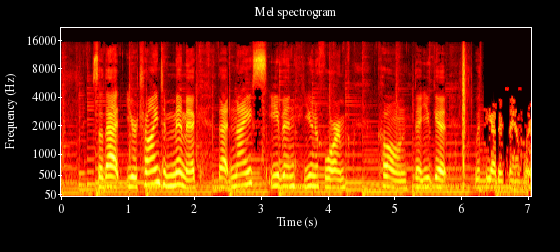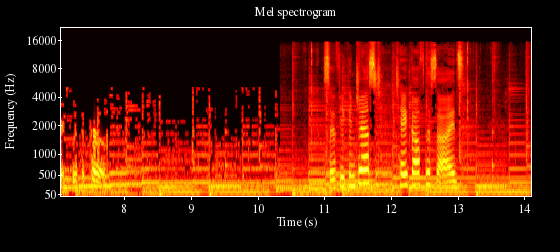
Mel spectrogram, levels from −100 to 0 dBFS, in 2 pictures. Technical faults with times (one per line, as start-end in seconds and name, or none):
5.96-6.16 cable scratch noise
6.33-10.33 adaptive stream at a lower bitrate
